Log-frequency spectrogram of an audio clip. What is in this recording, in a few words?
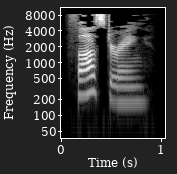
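"fostering", English, British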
